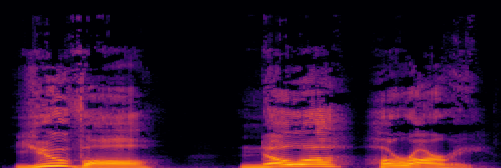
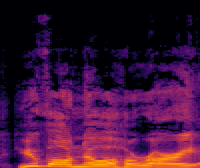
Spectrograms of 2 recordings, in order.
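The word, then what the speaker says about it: Yuval Noah Harari: Yuval-noah-harrari. Yuval-noah-harrari. Yuval-noah-harrari. Yuval is spelled Y-U-V-A-L. Yuval-Noah, N-O-A-H. Harari, H-A-R-A-R-I.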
